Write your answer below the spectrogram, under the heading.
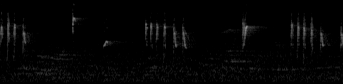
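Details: Rufous-tailed shama (konin) delivering roll tembak song: quick clusters of high, rattling notes separated by short pauses, with a couple of single sliding whistles between bursts.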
